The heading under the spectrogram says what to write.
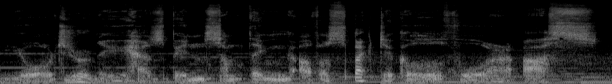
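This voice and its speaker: A man's put-on character voice at a very slow pace over loud background music. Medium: read story. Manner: wry, measured, speaks as a collective "we".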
